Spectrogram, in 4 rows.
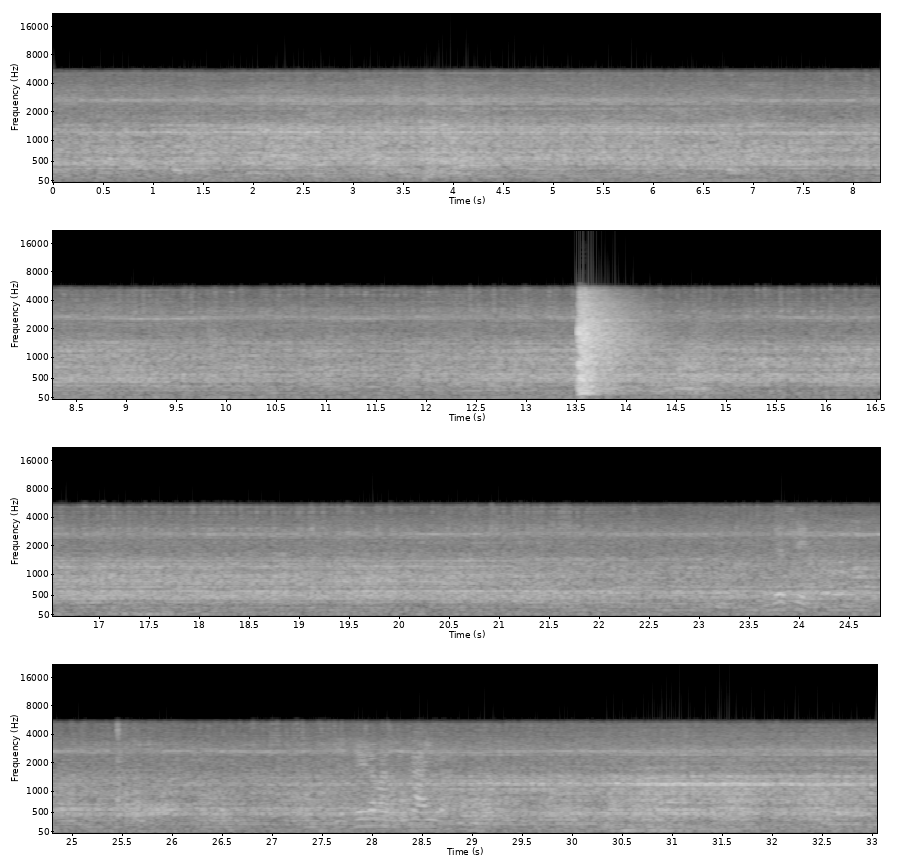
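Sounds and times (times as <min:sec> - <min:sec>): stone cutting machine running: 0:00.0 - 0:33.0
sharp bang: 0:13.5 - 0:14.6.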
